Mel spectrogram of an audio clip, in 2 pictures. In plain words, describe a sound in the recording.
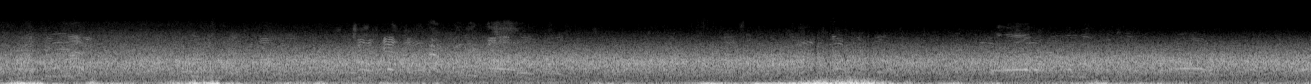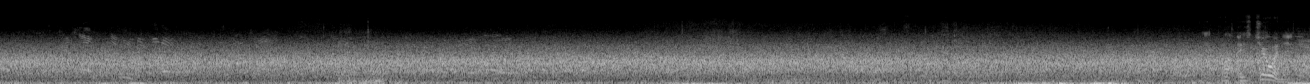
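Young players shout to each other in the distance on an open field.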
